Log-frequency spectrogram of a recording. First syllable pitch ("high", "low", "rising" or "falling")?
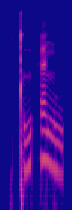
rising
